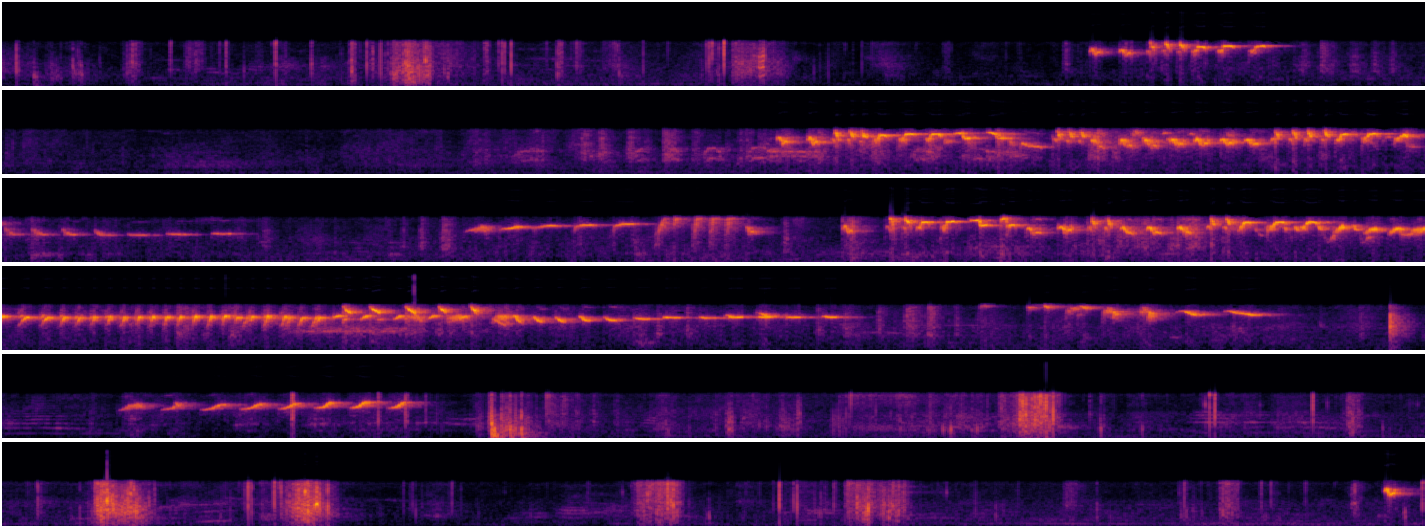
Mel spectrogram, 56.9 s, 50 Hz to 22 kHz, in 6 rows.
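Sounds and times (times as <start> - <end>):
bird singing rapid chattering notes: 7.2 - 8.6, 14.6 - 20.7, 22.1 - 34.2, 35.0 - 37.0, 56.6 - 56.9.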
